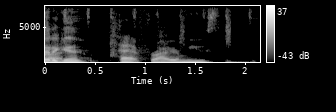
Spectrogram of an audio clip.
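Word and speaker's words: Freiermuth: saying his last name friar muse say it again pat friar muse you're saying it right though i mean it's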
